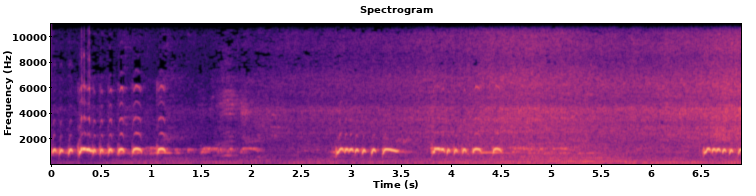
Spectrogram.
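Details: Local zebra dove (perkutut lokal) cooing in short staccato runs, the phrases separated by pauses, as a steady rising hiss builds in the background.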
